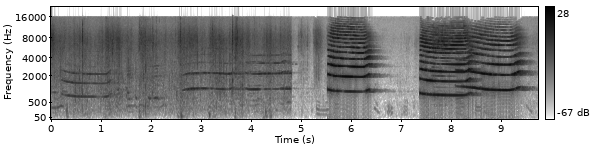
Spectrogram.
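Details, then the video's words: Indri (Indri indri) in eastern Madagascar giving long, horn-like wailing notes, each held steady then swelling slightly upward. "The Call of the Indri - Eastern Madagascar HD"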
